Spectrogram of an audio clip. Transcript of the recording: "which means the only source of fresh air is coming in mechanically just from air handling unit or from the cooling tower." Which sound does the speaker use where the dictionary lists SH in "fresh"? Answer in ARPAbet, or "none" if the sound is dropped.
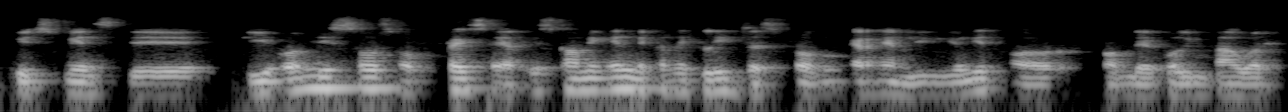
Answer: S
